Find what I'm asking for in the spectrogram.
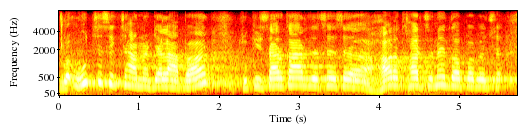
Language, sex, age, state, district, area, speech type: Maithili, male, 30-45, Bihar, Supaul, urban, spontaneous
